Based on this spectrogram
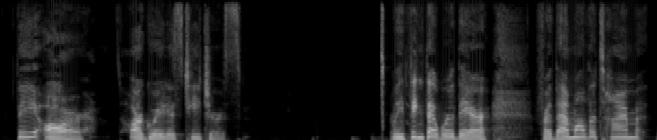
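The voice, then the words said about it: Choked-up, emotional voice. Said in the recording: “I'm going to get choked up for a second.”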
